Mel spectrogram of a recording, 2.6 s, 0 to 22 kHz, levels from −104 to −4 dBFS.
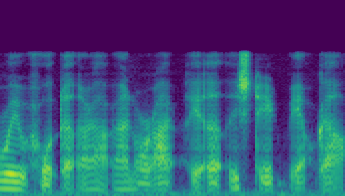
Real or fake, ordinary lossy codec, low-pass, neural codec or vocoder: fake; none; 7.2 kHz; autoencoder, 22.05 kHz, a latent of 192 numbers a frame, VITS, trained on many speakers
